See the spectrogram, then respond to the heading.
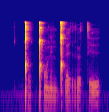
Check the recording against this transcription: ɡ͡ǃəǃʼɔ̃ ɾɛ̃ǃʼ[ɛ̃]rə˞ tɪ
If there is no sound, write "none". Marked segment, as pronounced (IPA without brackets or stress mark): ɛ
